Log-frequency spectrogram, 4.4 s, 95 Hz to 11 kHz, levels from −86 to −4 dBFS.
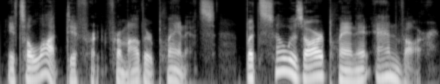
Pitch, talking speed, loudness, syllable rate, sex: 115 Hz, 175 wpm, -19 LUFS, 5.0 syllables/s, male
